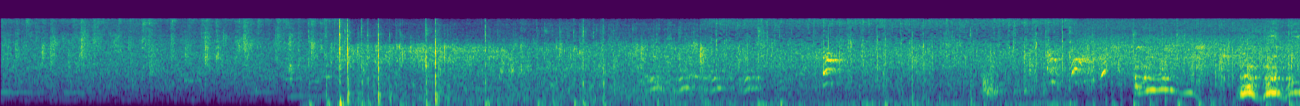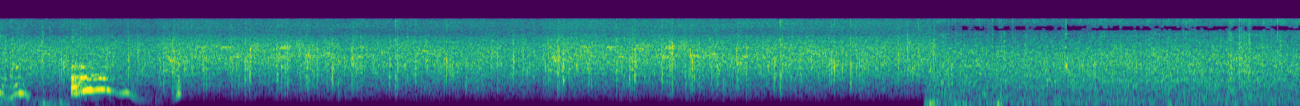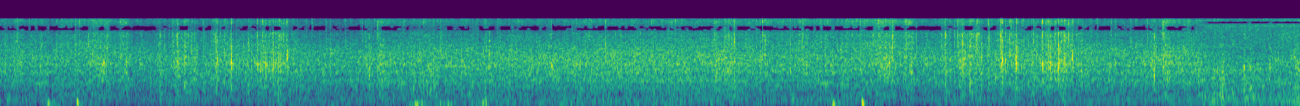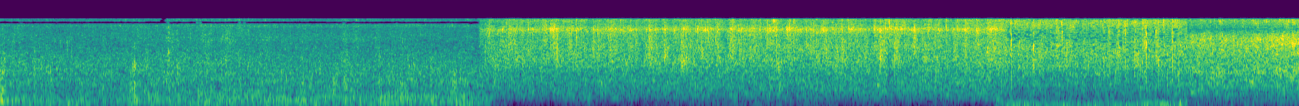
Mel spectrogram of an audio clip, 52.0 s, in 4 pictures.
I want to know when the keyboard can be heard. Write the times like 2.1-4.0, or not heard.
3.0-13.8.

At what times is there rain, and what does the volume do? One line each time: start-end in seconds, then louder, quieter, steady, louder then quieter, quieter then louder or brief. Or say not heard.
0.0-51.9 louder.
